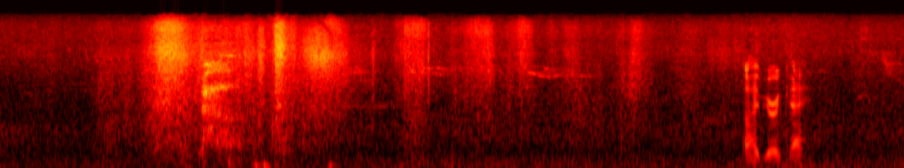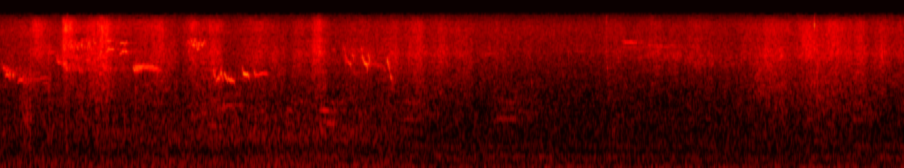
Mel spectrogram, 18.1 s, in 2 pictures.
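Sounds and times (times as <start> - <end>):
birds chirping: 2.0 - 6.6, 7.4 - 16.5.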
